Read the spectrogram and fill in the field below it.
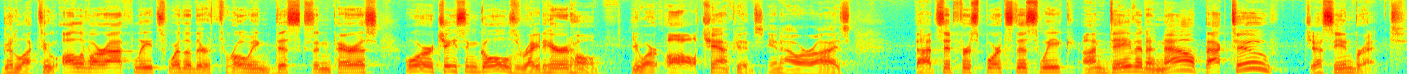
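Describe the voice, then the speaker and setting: A man's voice: on the high side, big pitch swings, measured pace, a little mellow. A man presenting the weekly sports segment on a local news show in an upbeat, friendly way. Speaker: sports reporter.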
